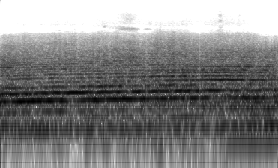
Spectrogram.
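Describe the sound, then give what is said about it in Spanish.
Loud, continuous engine roar of two race cars speeding on a track, a steady high-pitched harmonic whine with no break. “¡Hunde todo el acelerador! ¡Ay! Son dos bólidos lanzados en una pista.”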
